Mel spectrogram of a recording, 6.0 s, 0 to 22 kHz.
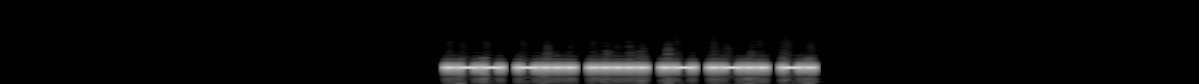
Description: Morse code, heard as a keyed tone, about 40 wpm, 700 Hz. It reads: WB5ALN
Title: USA Call Signs - 6 Characters - Repeated 2x - 40wpm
